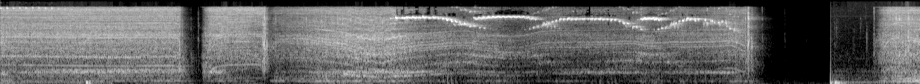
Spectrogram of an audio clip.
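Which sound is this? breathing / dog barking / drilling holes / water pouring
drilling holes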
